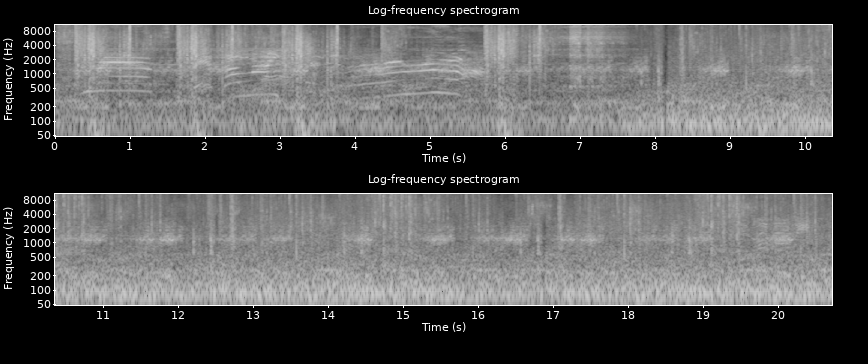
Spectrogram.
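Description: A giant worm rumbles low as it crawls over the ground.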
